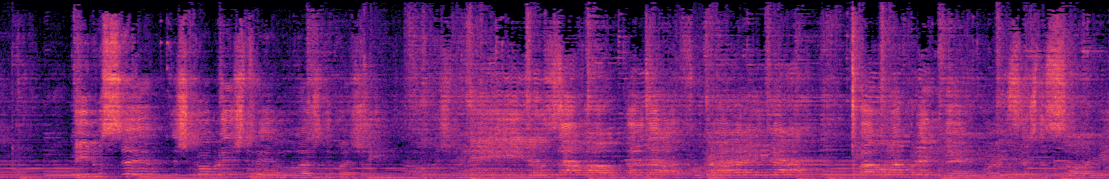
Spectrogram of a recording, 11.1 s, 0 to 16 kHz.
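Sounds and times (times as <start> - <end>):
guitar accompaniment: 0.0 - 11.0
man singing: 0.7 - 7.3, 8.6 - 11.0.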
